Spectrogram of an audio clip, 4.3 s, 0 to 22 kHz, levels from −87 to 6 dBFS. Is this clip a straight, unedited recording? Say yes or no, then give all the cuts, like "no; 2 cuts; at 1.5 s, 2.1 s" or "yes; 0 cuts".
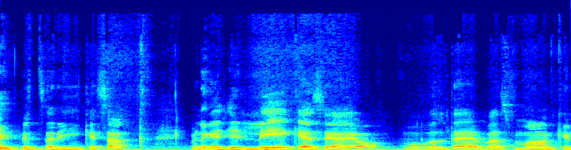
yes; 0 cuts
